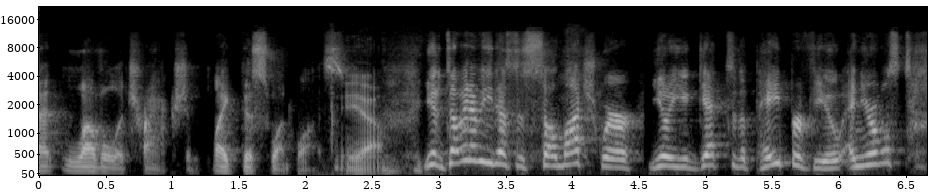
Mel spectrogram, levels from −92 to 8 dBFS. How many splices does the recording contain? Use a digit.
1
